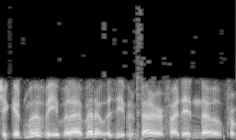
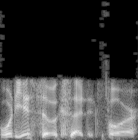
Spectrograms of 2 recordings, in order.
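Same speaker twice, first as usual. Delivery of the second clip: mock-condescending, put-on condescending tone. Retelling a man's reaction to his excited wife, imitating a condescending tone.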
